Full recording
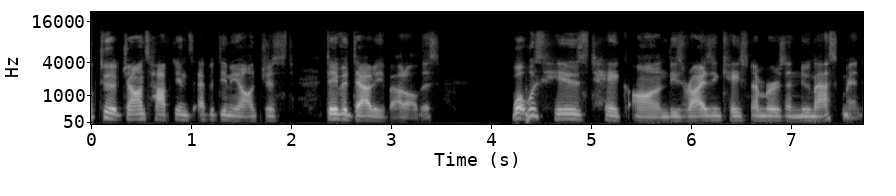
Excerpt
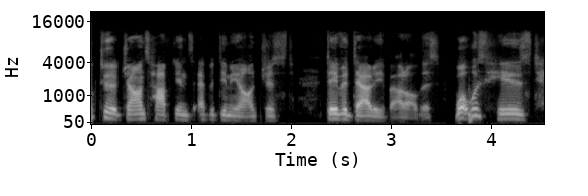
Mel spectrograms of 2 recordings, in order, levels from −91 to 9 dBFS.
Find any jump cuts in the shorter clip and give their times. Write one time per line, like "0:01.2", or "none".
0:03.5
